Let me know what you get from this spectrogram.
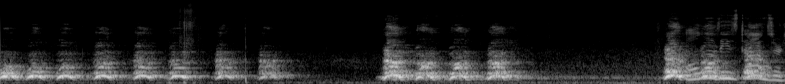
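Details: A domestic dog left on a balcony, barking constantly: rapid, evenly spaced barks come in three bursts, the first about three seconds long, separated by short quiet pauses with low background hum.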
